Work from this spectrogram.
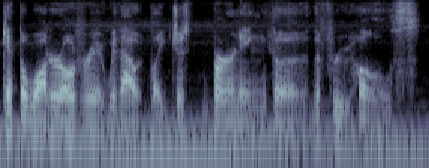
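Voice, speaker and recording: A man's voice: low-pitched, level tone, normal speed, soft background music, low-quality recording. A man speaking as game master, narrating a tabletop roleplaying game in a conversational way.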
